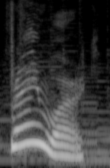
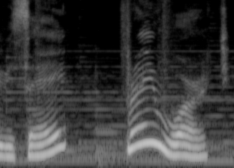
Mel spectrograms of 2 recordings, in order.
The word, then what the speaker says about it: framework: When pronouncing letter W, be careful that we don't say V. We say W. Your lips shouldn't touch each other. That's why we say framework.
